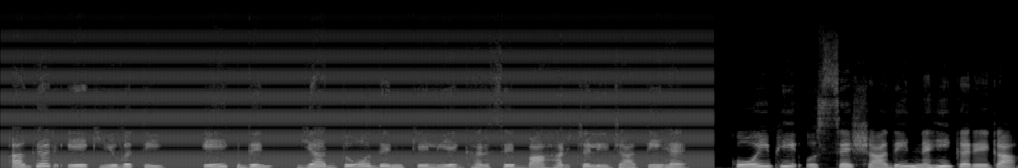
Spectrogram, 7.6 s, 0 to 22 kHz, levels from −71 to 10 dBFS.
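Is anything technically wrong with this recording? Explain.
Yes. From 0.0 to 5.36 s the speech carries DECT cordless phone buzz. A nearby handset or base sends radio bursts every 10 ms, which the audio circuitry rectifies into a thin 100 Hz buzz with many harmonics, about 15 dB below the speech. A spectrogram would show evenly spaced horizontal lines at 100 Hz multiples, and the waveform regular spikes 10 ms apart.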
